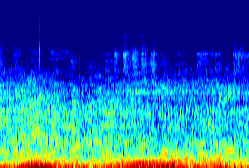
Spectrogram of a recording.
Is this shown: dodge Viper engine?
yes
